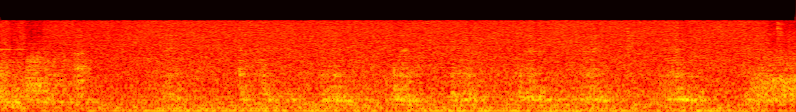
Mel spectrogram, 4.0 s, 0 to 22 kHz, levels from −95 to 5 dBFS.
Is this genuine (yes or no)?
yes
